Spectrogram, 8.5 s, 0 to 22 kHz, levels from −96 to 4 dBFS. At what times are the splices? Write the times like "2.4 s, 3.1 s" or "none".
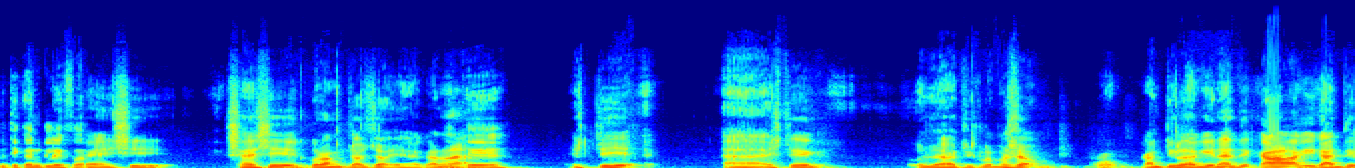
none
